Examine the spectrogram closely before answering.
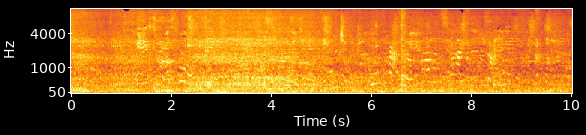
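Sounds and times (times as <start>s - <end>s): chatter of passers-by: 0.0s - 10.0s.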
